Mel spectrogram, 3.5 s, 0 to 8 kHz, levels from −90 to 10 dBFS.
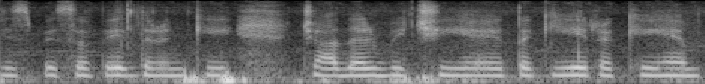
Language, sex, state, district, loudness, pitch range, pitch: Hindi, female, Uttar Pradesh, Shamli, -16 LUFS, 215-225 Hz, 220 Hz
